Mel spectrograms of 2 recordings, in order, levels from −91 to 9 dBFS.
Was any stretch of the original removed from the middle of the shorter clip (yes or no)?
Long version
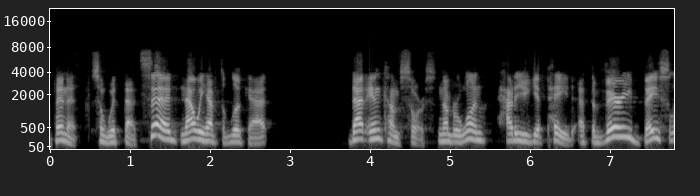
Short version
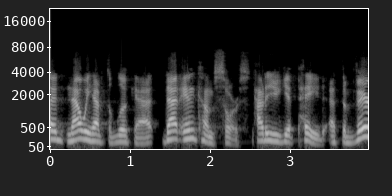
yes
